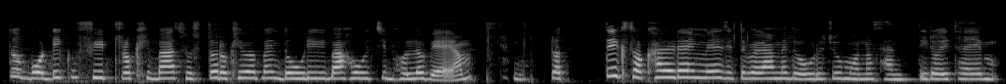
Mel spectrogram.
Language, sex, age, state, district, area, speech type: Odia, female, 18-30, Odisha, Nabarangpur, urban, spontaneous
